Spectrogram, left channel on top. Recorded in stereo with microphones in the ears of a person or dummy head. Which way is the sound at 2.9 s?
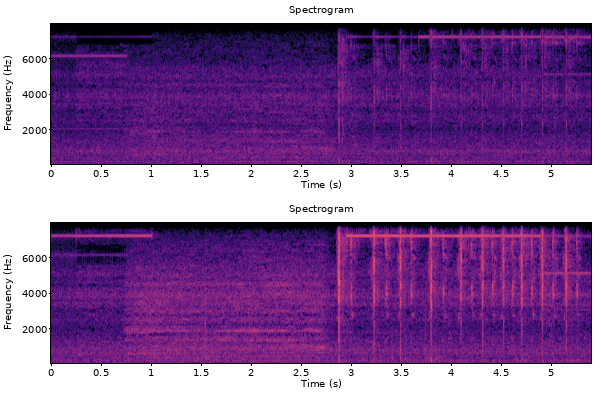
40° right (ahead or behind).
